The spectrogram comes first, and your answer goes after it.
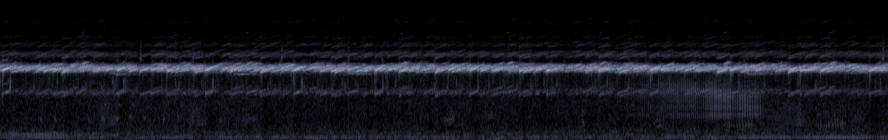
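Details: Early-spring frog pond at night, packed with spring peepers whose high, piercing peeps blend into a constant ringing drone, interrupted only by a brief faint rustling sound.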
